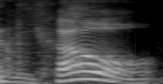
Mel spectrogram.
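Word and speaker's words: 你好: ¿Era Nihao en chino? Algo así puede ser. Darío me dice Sí, que sí, sí. Hola, hola en chino se dice ni hao.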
